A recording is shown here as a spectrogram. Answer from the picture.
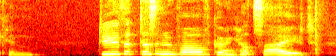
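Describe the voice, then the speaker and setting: On a very clean recording with a silent background, a woman mumbles with lively intonation. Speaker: book vlogger. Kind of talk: casual talk to camera. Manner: mumbling.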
